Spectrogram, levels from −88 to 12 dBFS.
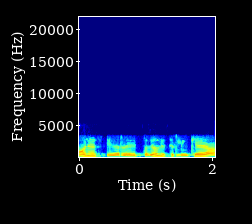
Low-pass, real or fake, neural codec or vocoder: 5.4 kHz; real; none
